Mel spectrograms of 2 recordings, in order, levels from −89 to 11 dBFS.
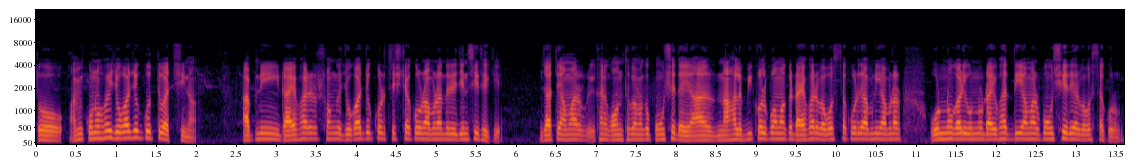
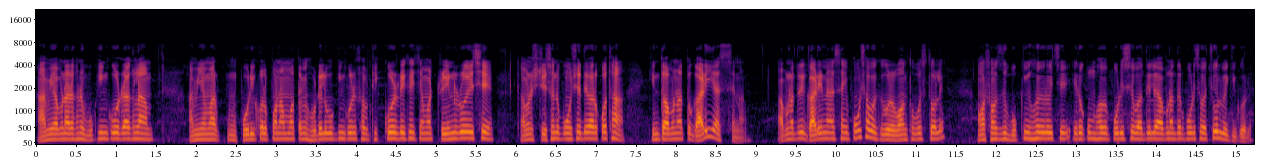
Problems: none marked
